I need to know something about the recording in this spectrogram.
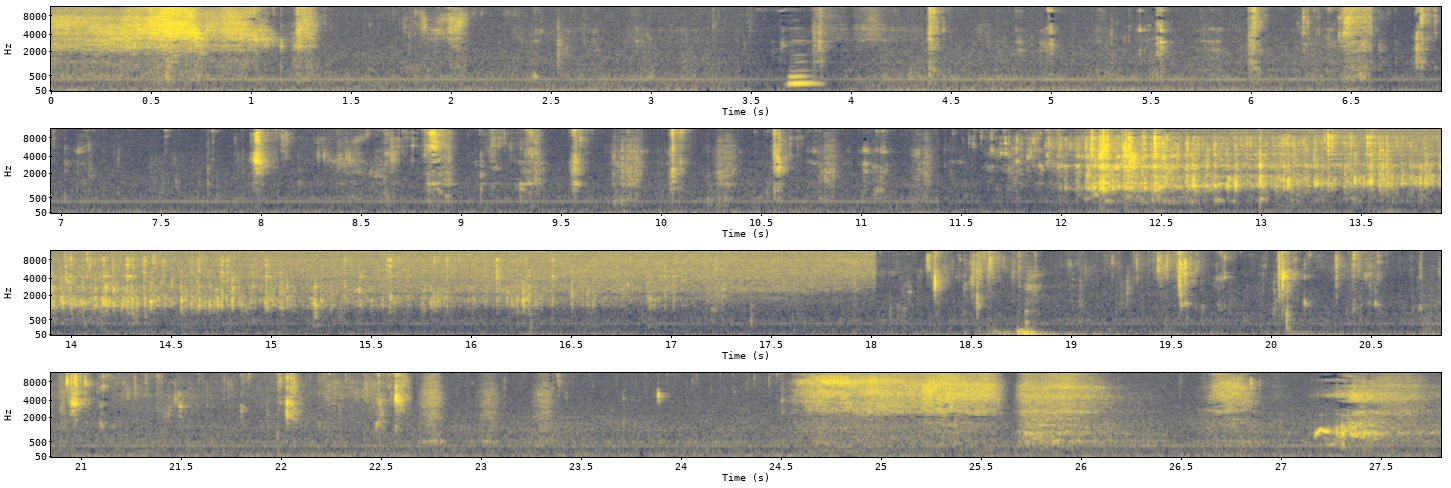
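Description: Cola poured from a bottle into a glass, splashing and fizzing for about six seconds starting about twelve seconds in. Around it, close-miked eating sounds with many small clicks, and a single low thump soon after the pour.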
